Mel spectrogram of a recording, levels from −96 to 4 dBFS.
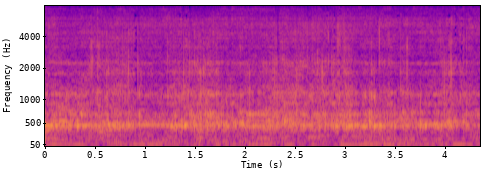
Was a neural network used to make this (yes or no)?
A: yes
